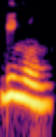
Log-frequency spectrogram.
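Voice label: "bingung", Indonesian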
